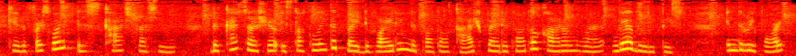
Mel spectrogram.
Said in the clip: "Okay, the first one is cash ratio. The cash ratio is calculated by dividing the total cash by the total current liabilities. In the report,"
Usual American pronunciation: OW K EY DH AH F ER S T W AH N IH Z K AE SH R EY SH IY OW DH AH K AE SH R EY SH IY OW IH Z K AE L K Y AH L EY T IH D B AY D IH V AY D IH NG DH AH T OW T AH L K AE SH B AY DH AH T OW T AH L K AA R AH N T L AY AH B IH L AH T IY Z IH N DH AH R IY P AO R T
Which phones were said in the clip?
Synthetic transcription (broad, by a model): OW K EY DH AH F ER S T W AH N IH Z K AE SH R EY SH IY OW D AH K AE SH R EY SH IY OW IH S K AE L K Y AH L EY T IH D B AY D IH V AY D IH NG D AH T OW T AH L K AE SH B AY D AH T OW T AH L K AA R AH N L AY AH B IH L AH T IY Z IH N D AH R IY P AO R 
